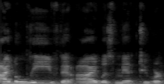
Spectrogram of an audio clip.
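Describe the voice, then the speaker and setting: With an American accent, a man talks at a medium pitch, and audible room echo fills the recording. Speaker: university admissions advisor. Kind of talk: interview. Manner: loud.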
